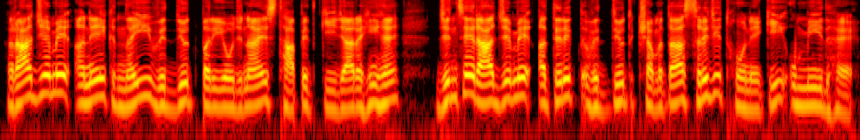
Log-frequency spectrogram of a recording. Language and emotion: Hindi, neutral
